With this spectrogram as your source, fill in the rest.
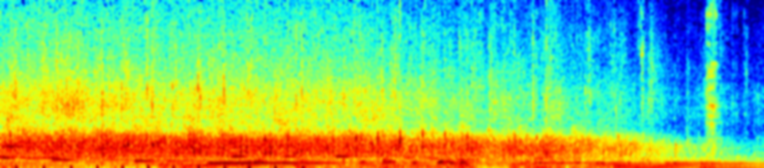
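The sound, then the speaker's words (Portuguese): A church audience applauds God during a service, steadily for several seconds, a dense wash of clapping that stays loud before tapering slightly toward the end, with sustained organ or keyboard tones underneath. “Vamos aplaudir a Deus na vida deles.”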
